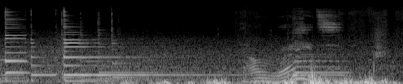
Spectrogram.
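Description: A ukulele is strummed.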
